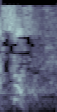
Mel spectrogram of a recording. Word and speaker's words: сосуд: И ты все, нет, не сосуд, сосуд. Именно сосуд. Я правильно, я ударение сделал правильно.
